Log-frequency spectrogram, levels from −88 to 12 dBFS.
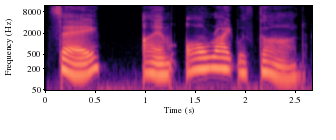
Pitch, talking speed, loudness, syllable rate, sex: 160 Hz, 155 wpm, -17 LUFS, 3.5 syllables/s, female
